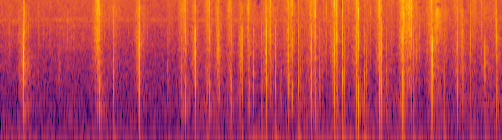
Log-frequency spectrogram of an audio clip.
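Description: Fingernails scratch and tap the textured surface of a small orange foam basketball stress ball cupped in the hands. A few sparse, dry taps give way to a quicker run of short, crisp clicks and scratches over a soft low rustle, each hit dying away almost instantly.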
